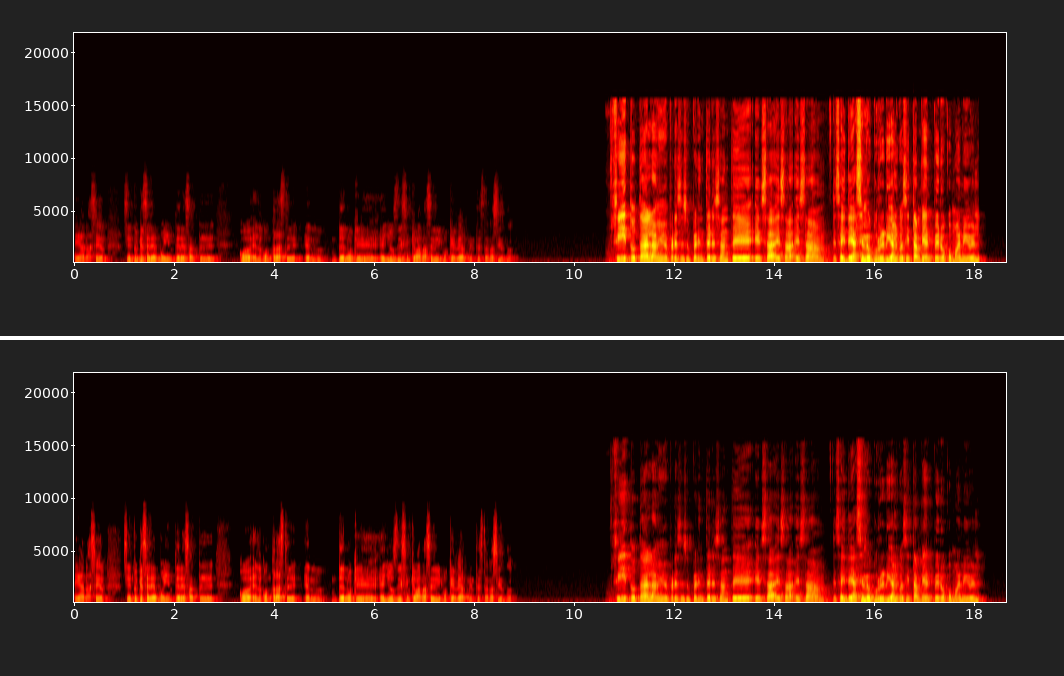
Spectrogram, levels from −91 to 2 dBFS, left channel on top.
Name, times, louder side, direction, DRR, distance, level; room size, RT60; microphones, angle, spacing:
voice 1, 0.0-3.0 3.3-8.7, right 3 dB, 70° right, 2.3 m, -42 dB
voice 2, 10.7-18.1, left 4 dB, 85° left, 1.1 m, -30 dB
19.5 x 14.0 x 4.4 m
head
